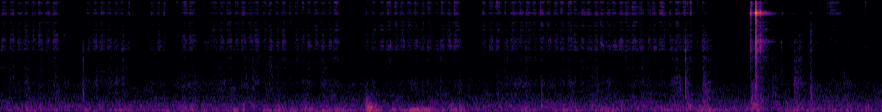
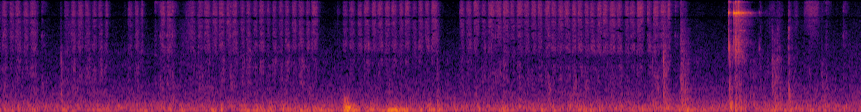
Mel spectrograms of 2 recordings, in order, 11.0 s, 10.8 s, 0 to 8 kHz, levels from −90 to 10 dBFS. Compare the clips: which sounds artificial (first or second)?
first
